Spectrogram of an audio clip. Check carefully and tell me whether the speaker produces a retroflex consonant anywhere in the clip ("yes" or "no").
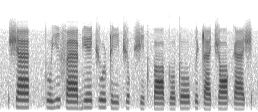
yes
